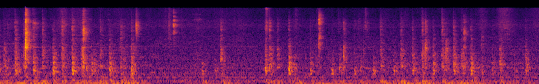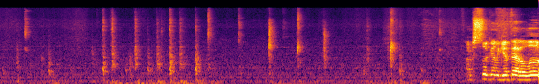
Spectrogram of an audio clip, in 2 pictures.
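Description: A spoon scrapes and clicks against a pan as a thick sauce is stirred.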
